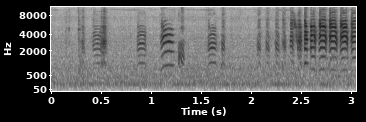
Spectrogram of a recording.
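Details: Zebra finch family kept as pets, parents feeding three juveniles and three newly fledged chicks, recorded 12 December 2022: a few separate nasal, stacked calls, then a rapid, dense burst of high chattering notes toward the end over a steady low hum.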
